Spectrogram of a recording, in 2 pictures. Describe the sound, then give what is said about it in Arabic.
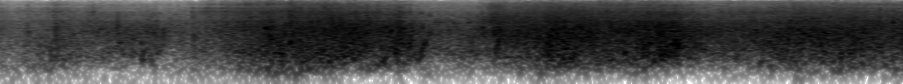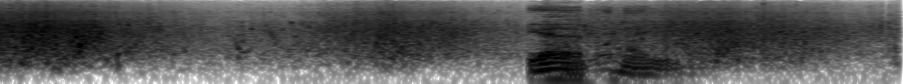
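Ocean waves roll in and break on a beach in loud swells every couple of seconds, with a short tonal cry briefly rising over the surf near the end. “فذهب الآن، اذهب إلى الشاطئ وامشي مقدار ساعة واملأ صدرك برائحة البحر واملأ عينيك بأمواجه اللاهية.”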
